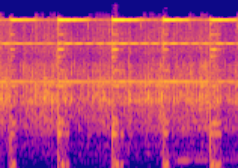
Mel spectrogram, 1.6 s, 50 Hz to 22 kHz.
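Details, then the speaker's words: American Flyer 3307 locomotive after repair and armature rewind, test run with bell switch on: crisp, even bell dings about three a second as the plunger strikes the bell. Normal bell operation. "Now here you can see it running. I guess you can hear the bell ring. And if you look real carefully, you can see the"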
